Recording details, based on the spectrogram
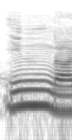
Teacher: ইয়া মারইয়ামু ইন্নাল্লাহা, ইন্না এখানে নুন মুশাদ্দাদের একালে পরিমাণ গুণ হবে।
